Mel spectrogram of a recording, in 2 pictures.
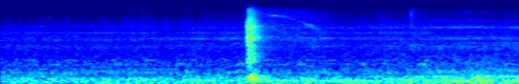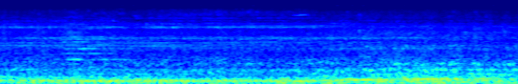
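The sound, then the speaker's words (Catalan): A steady low engine rumble drones throughout, like a bus interior on the move, with one sharp brief click or knock near the start over the continuous hum; a bus carrying schoolchildren from Lleida on a spring excursion to Siurana, in the Priorat. “Vet aquí que un dia de primavera, els nens i nenes de l'escola El Cargol Matiner de Lleida van pujar a l'autobús que els portaria d'excursió a Siurana, al Priorat.”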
